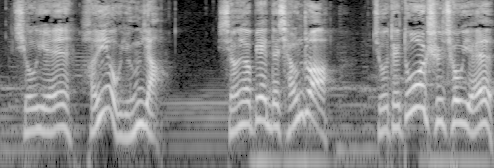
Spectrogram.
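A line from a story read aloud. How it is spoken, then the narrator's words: Loud, fatherly. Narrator (Chinese): 公鸡爸爸也过来高声说道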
